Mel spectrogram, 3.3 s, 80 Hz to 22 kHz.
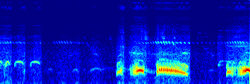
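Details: Spotted Dove cooing in the khu-ang style, marked bird at point 38. Short soft coos, then a gap, then bursts of two clipped notes and a long, loud, slightly falling coo, all mid-pitched and clear against silence.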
